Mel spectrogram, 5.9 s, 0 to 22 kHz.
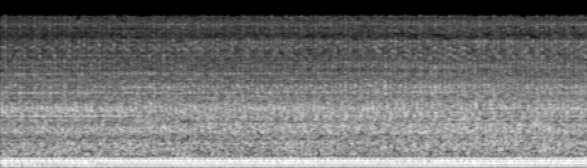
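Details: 2013 BMW F20 135i with N55 engine, brought in for smoking and misfiring. It runs fairly well with some smoke at the back of the engine and Valvetronic fault codes. Steady idle with a faint uneven pulse under a hiss: rough idle.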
